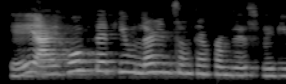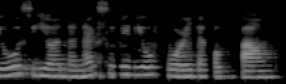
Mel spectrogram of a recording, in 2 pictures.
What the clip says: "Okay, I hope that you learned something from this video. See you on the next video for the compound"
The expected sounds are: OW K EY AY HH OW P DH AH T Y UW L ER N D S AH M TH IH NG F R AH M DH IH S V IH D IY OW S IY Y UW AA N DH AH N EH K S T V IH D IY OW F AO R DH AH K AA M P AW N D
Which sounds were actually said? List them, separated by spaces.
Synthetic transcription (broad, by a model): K EY AY HH OW P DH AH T Y UW L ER N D S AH M T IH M F R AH M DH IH S V IH D IY OW S IY AA N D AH N EH K S T V IH D IY OW F AO R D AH K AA M P AW N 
